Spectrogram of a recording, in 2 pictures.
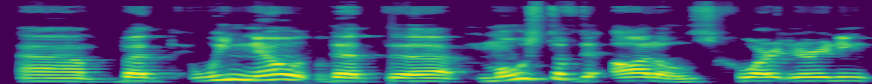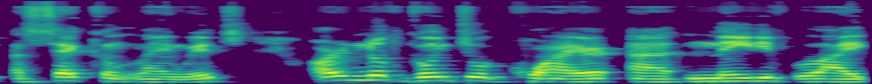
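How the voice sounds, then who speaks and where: Using lively intonation, a man speaks at a fairly slow pace. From Mexico. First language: Spanish. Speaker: English teacher trainer. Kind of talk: online lecture. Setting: live broadcast. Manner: halting, many fillers.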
